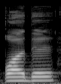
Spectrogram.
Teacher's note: قد قوف موٹا پڑھیں گے، دال پہ قلقلہ ہے، یہ ہلا کے پڑھیں گے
